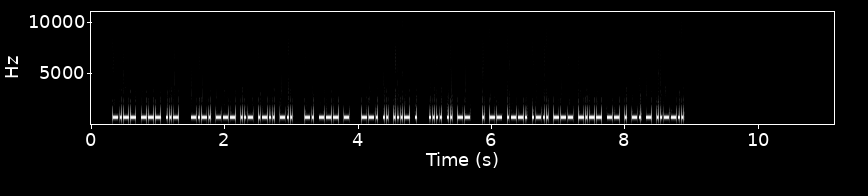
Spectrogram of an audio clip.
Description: Morse code, heard as a keyed tone, about 44 wpm, 700 Hz. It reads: YOU COULD NOT GIVE HIM EMPLOYMENT?
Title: Sentences from Top 1500 Words 45wpm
